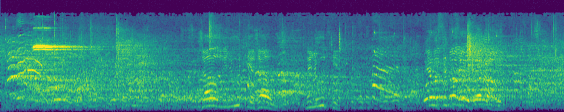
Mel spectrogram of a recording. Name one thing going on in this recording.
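Young women players shout and call out to each other in a large echoing hall.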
